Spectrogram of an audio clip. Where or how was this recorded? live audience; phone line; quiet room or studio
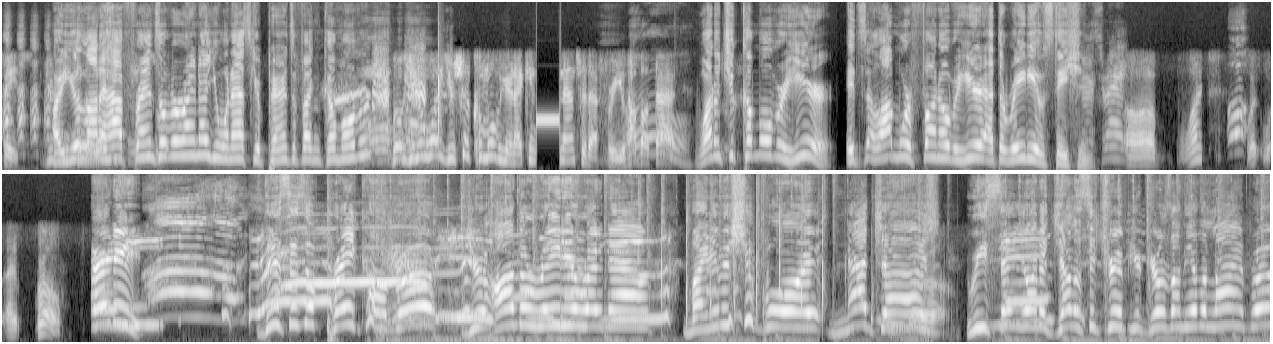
phone line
